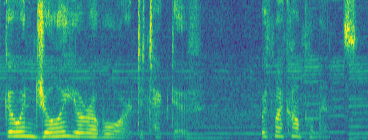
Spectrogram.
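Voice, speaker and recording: A woman's voice: a little high, moderate pace, darkish tone, faint music behind, lightly acted. A woman as a cool, haughty scheming starlet. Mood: bitter, proud. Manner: haughty, controlled, cutting formal delivery. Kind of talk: old-time noir radio play acting.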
